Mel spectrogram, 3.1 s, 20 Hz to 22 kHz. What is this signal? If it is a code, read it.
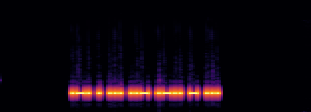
Morse code, heard as a keyed tone, about 46 wpm, 700 Hz. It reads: RESULTS
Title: Sets of 4 Words - New Word Drill - 45wpm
